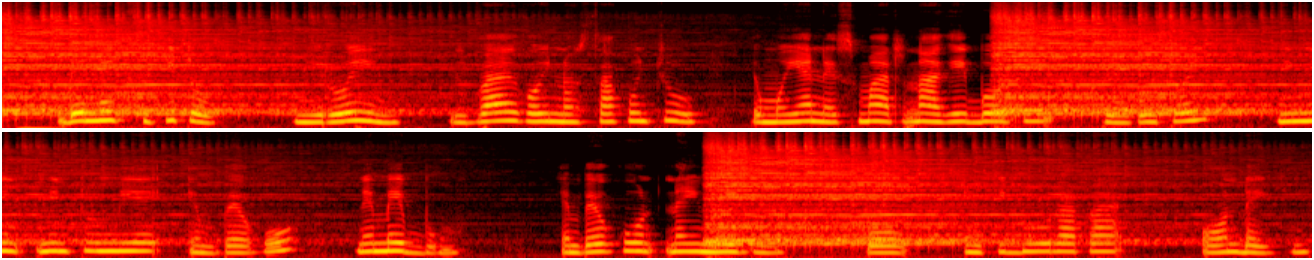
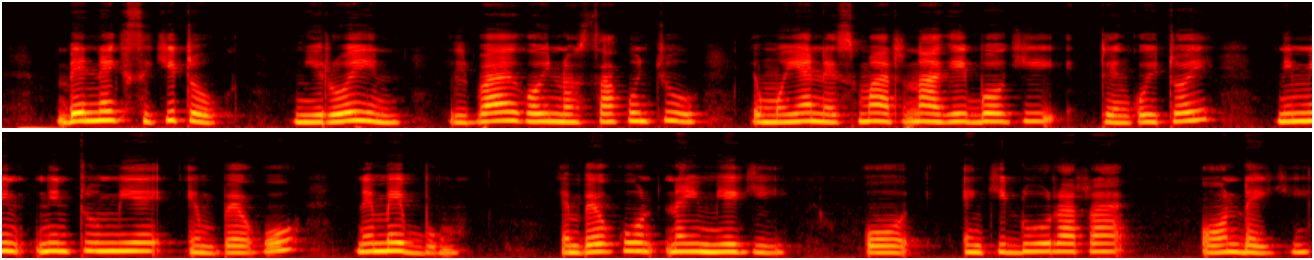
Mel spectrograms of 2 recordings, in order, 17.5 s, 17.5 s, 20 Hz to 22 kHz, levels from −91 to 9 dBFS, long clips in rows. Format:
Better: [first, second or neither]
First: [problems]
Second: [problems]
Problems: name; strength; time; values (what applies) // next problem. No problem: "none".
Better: second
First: background sound (Hi-hat); 6 dB below the speech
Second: none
